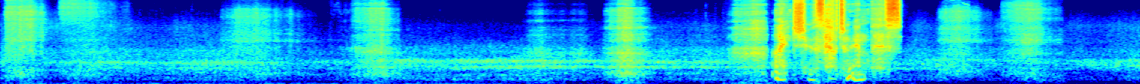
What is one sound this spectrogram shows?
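A young woman breathes hard and gasps with strain close by.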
